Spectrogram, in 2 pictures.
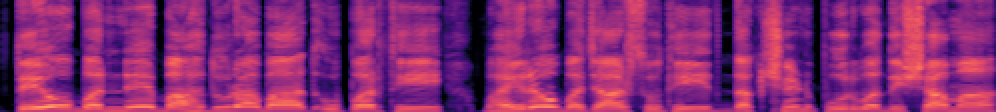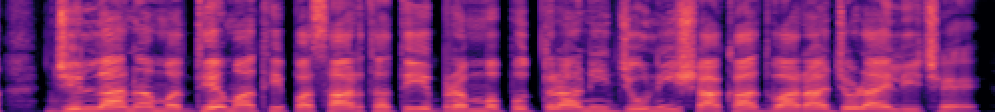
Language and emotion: Gujarati, neutral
